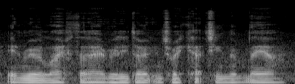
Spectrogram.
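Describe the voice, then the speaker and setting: A man hosting a gaming video in a softly spoken ASMR commentary style, unhurried and hesitant, musing to himself. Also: sits low, completely flat delivery, gravelly, noisy background.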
